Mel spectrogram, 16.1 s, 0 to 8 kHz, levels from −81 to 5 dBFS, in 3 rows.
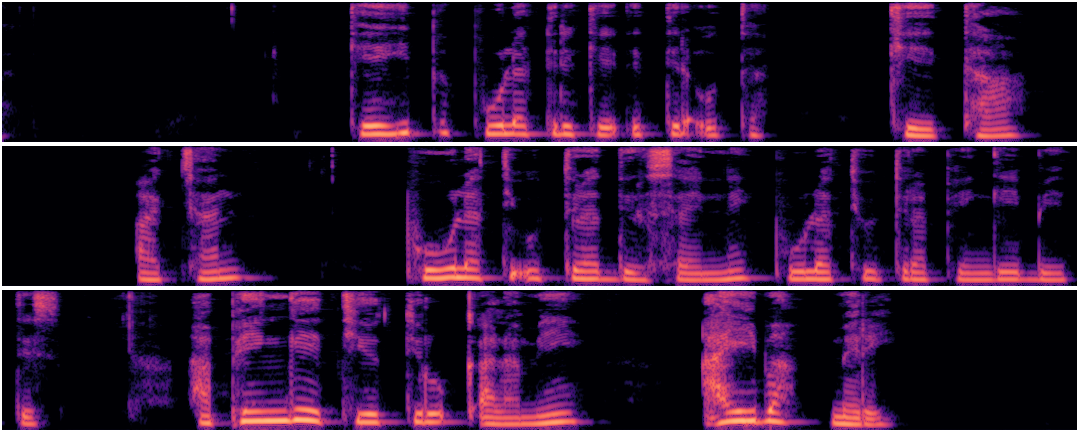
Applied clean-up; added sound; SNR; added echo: none; none; none; none.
